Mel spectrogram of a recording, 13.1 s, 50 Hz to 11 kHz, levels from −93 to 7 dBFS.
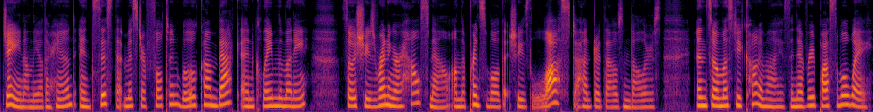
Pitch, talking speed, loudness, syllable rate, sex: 230 Hz, 185 wpm, -23 LUFS, 5.0 syllables/s, female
